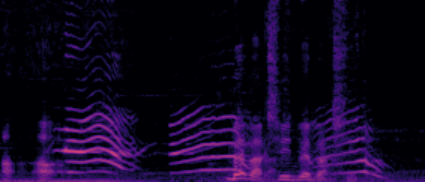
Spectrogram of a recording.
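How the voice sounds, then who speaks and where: Lively high-voiced brash young man, teasing, distant over music. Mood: defensive. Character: cocky young man who brushes off danger. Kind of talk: film dub.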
